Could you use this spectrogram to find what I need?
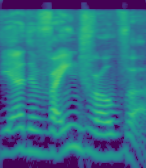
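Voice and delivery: thick put-on Dutch accent. The speaker quotes a rich uncle, thick Dutch accent. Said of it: "he's got a very thick Dutch accent".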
